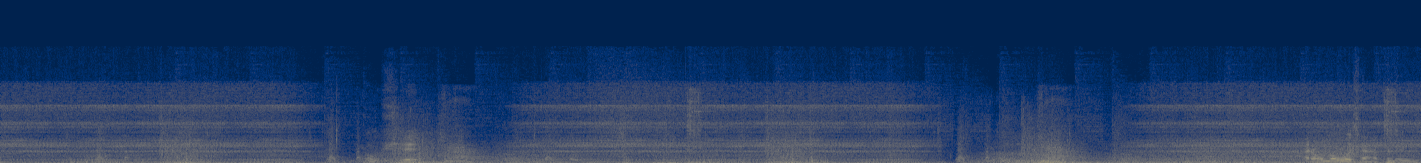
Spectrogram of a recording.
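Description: Crackling energy blasts roar and whoosh in a video game.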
